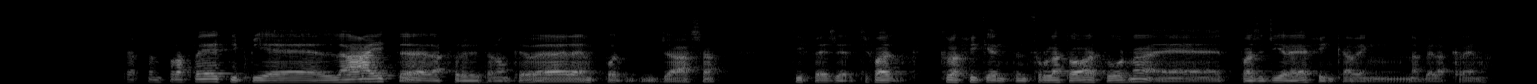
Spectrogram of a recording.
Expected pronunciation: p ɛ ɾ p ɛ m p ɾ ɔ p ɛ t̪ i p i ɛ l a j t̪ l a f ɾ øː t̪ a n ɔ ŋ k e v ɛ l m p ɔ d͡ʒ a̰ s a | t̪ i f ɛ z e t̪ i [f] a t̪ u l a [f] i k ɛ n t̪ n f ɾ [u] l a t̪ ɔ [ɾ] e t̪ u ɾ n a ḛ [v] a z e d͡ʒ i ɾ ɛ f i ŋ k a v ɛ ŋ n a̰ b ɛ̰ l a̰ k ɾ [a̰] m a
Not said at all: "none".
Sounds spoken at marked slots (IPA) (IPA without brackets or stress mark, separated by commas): f, f, u, ɾ, f, ɛ̰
